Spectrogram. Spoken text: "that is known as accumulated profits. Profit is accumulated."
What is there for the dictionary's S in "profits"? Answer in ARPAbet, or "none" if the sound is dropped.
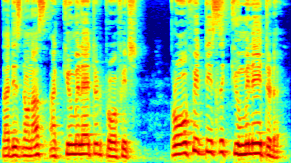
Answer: none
